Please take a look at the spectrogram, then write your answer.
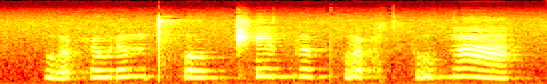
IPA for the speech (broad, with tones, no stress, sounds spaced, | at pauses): ṵ˨ ħ u˨ ɾ ɵ˦ m t͡sʼ o˨ b t͡ʃʼ e˦ b ɵ˦˨ pʰ ṵ˦ ħ t͡sʼ ṵ˦ b ã˦˨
